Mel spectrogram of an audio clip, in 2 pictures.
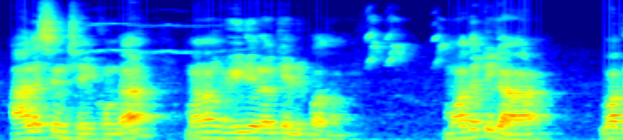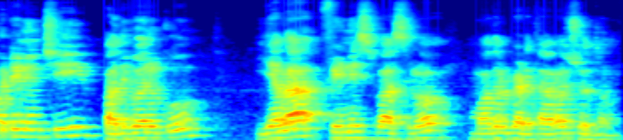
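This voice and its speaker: A man's voice: fairly high pitch, distant mic. A man giving a patient step-by-step language lesson, repeating each word twice and quizzing the listener. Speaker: language teacher. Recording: echoey room, away from the mic.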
